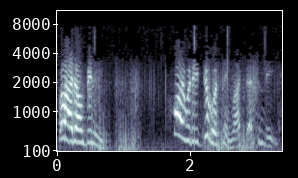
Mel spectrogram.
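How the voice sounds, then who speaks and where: A pampered, flirtatious society wife in a 1940s radio melodrama. Her delivery is gushing and dramatic, swinging widely in pitch, on a thin, noisy vintage broadcast. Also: sing-song, quick pace, lo-fi sound. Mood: overwrought, distressed.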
